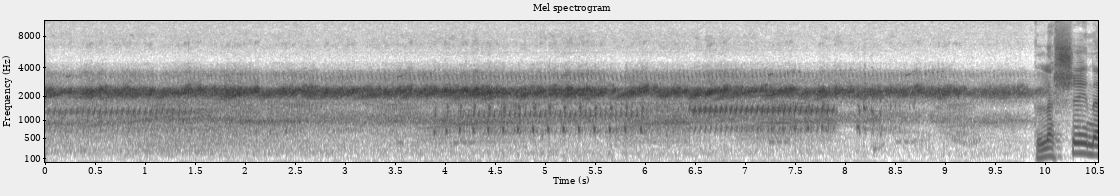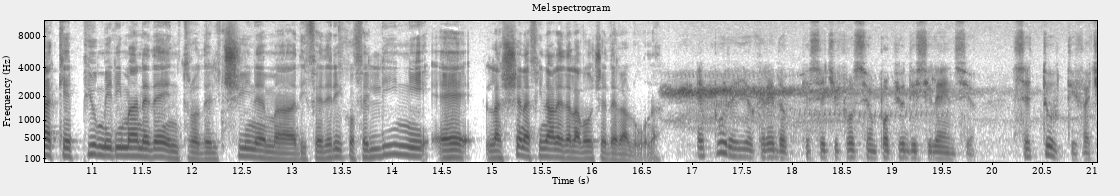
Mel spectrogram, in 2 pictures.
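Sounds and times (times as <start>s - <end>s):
frogs croaking: 0.0s - 10.1s, 16.7s - 21.0s.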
